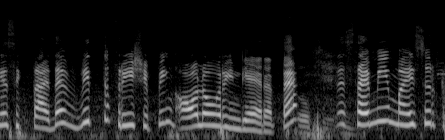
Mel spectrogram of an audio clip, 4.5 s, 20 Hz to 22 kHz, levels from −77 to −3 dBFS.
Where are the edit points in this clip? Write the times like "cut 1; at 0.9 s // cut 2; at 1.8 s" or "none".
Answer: cut 1; at 3.4 s

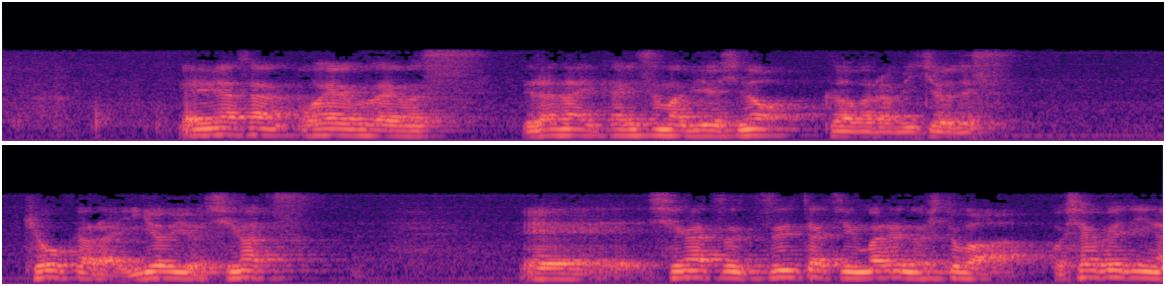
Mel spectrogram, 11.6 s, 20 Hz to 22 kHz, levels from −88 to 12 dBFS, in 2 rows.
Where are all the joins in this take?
none

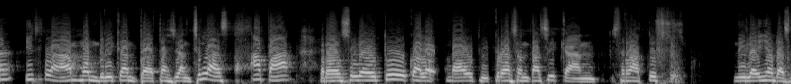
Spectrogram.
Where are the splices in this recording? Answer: cut 1; at 3.0 s

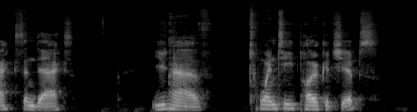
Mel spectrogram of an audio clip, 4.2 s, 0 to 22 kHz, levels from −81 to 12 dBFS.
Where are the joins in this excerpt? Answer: cut 1; at 1.7 s

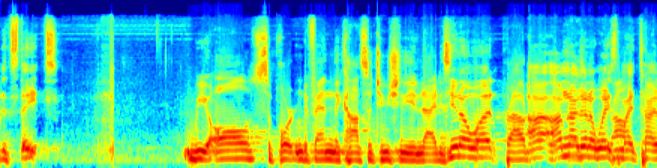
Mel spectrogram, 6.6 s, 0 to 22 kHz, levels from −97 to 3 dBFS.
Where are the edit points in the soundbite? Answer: cut 1; at 1.1 s

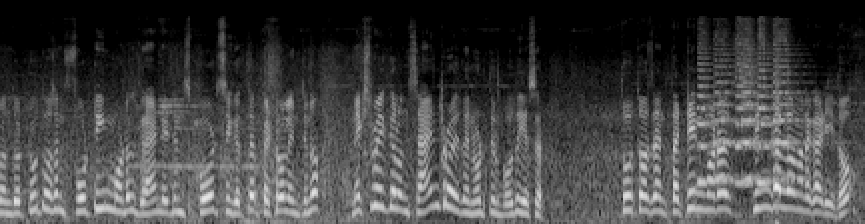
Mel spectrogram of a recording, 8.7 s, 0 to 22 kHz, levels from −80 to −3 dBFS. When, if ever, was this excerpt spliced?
none

